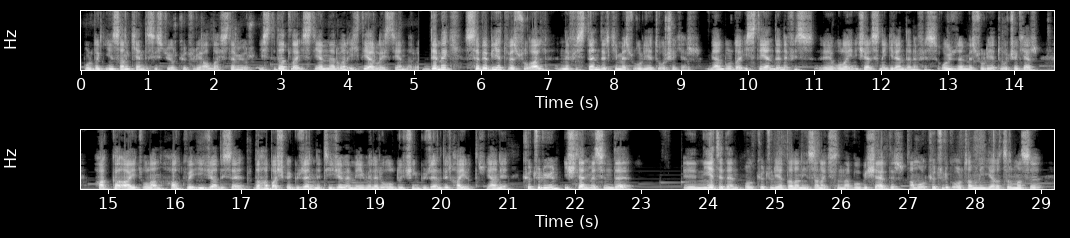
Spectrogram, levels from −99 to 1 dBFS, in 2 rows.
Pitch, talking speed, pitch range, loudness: 135 Hz, 150 wpm, 125-165 Hz, -15 LUFS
